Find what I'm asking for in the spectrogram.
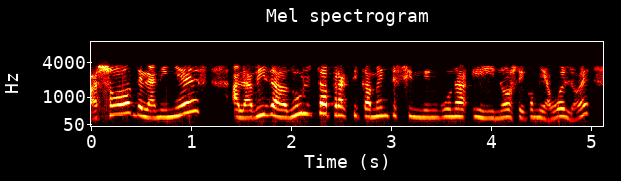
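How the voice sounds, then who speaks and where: A woman talks at a moderate pace with a high pitch and lively intonation. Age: 60s. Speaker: speaker on careers for senior workers. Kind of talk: webinar talk.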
